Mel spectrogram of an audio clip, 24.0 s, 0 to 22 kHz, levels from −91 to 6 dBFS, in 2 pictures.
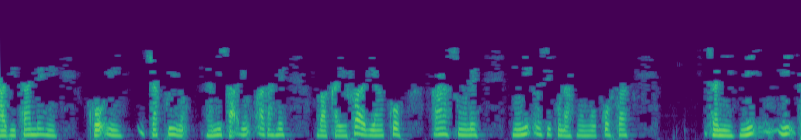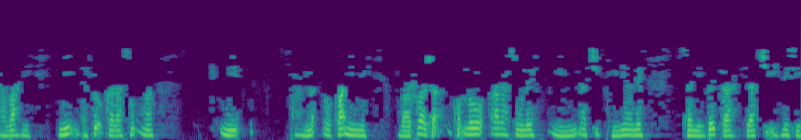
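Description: From start to finish the speech sounds watery and swirly, with nothing above 5.2 kHz and s sounds reduced to a smeared, metallic chirp. The damage is heavy and points to MP3 compression, likely at a very low bitrate of around 8 kbps. Starved of bits, the encoder cut the treble at a fixed point and zeroed weaker frequency lines, which flicker on and off between frames, producing the swirl and blurring the onsets.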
